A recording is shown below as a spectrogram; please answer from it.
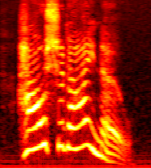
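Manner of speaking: heated, angry voice, pitched very high. Carlo answers Ruth's question about Stephanie, quite angry now. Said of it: "quite angry now".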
